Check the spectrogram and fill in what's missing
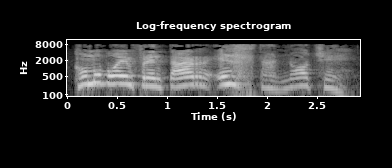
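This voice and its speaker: A man's voice: high voice, takes it slowly, a little mellow, breathy edge, full character voice. A man voicing a grieving, desperate young woman disciple who pleads and questions, on a dull lo-fi recording.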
